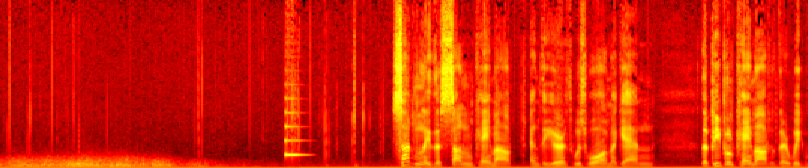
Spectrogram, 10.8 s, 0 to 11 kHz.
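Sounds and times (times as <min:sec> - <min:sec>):
rolling thunder: 0:00.0 - 0:04.4
short bright ringing tone: 0:03.8 - 0:04.2
speech: 0:05.3 - 0:10.7.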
